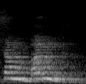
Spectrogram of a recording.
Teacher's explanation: जो अम है अम का जो उच्चारण होता है वो म की तरह होता है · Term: अयोगवाह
